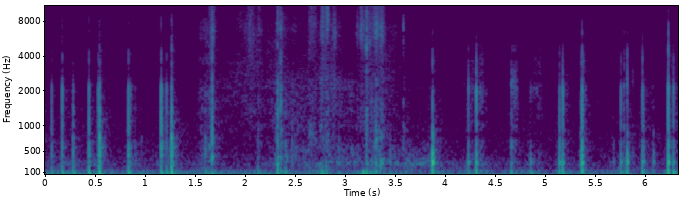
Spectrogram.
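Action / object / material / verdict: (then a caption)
tap / inflated composite leather American football / composite leather / none. A full-size, inflated, hollow brown Wilson composite leather American football with laces is held in hand and tapped and scratched with fingertips and nails. Quick, dry taps land as low, hollow thumps with bright clicky edges. In the middle, a stretch of scratchy, rustling nail strokes runs across the leather.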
